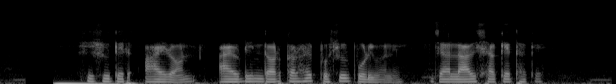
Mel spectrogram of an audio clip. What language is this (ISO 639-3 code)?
ben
